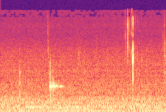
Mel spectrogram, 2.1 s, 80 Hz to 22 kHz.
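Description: Icom IC-7300 transceiver's key beep, a single short tone about half a second in as an item on its touchscreen is pressed, followed by a faint click near the end.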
